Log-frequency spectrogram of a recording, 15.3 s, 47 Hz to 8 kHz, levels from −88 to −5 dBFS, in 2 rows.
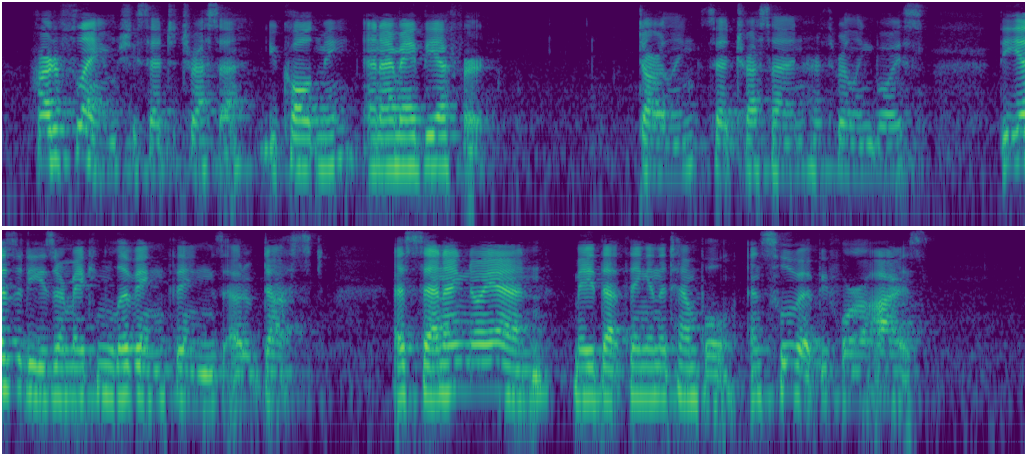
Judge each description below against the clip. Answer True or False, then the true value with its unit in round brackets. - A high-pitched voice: False (170 Hz)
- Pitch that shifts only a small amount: True (1.9 semitones)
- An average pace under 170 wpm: False (175 wpm)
